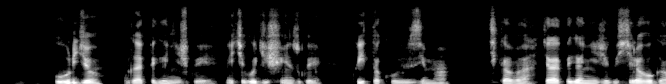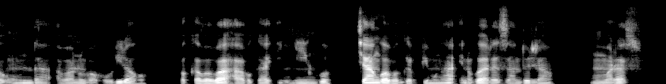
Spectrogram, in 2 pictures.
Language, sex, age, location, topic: Kinyarwanda, male, 50+, Kigali, health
